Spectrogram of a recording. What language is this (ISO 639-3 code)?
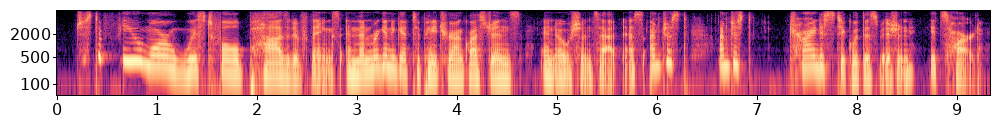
eng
